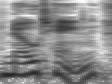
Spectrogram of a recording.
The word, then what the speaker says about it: nothing: And so the word nothing sounded a lot more like noting.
